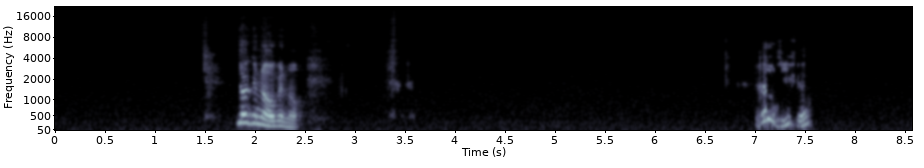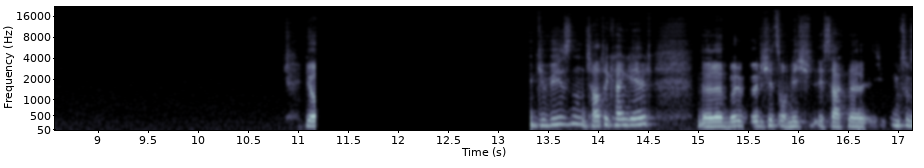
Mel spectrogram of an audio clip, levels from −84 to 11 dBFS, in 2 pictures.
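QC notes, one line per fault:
11.17–13.32 s, audio dropout to silence: the speech cuts to silence for about 2.15 s, no room tone, resuming at "gewesen und hatte kein"; likely a lost input link or mute.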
